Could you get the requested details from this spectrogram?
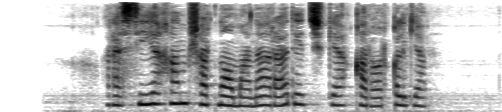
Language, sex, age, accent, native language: Uzbek, female, 18-24, Qoraqalpog'iston, Karakalpak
